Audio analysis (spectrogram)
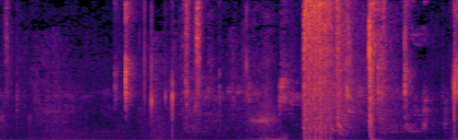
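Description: Gunfire in a shooter video game, a few scattered shots followed by a louder burst of rapid fire, heard over faint background game sound.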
